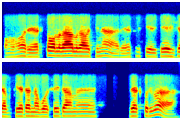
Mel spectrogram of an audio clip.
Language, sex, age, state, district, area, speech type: Odia, male, 45-60, Odisha, Mayurbhanj, rural, conversation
